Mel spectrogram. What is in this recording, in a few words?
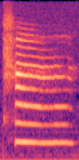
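"paa1", Cantonese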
